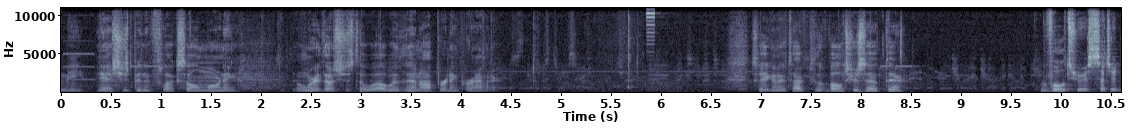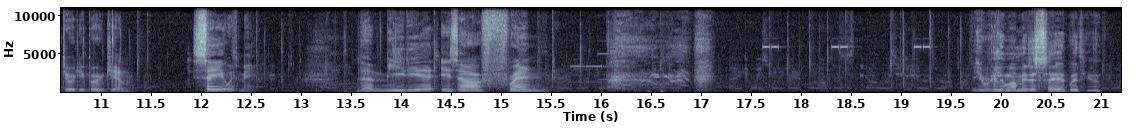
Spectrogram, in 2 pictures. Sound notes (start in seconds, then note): 17.5 bird honk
